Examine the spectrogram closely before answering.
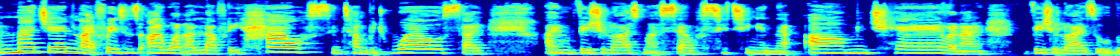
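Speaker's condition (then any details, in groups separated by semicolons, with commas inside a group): No condition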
